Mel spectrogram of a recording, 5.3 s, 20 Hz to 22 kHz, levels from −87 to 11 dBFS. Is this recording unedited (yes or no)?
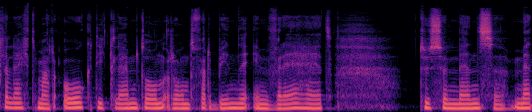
yes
